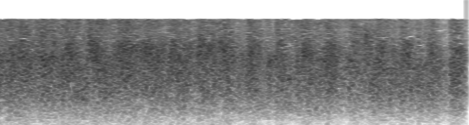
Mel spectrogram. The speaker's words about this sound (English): So let's give them all a big round of applause, everybody.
